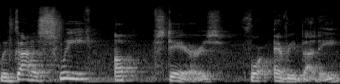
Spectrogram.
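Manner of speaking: usual speaking voice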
